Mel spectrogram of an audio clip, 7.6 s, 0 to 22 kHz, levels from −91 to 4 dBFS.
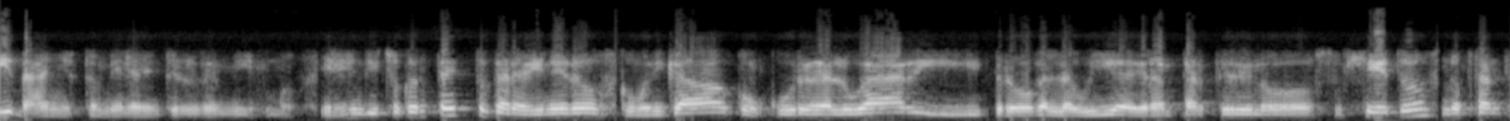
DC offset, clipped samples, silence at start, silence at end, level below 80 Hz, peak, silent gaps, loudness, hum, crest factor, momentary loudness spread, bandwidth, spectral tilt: under 0.1%; under 0.1%; 0 s; 0 s; -64 dBFS; -2 dBFS; none; -17 LUFS; none; 14 dB; 9 LU; 9 kHz; -4.5 dB/octave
